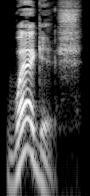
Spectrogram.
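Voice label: "waggish", British English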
